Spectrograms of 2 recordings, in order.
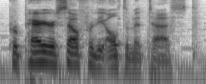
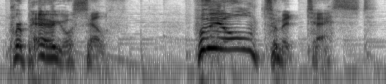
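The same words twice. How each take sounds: First: It is said plainly, as an ordinary question. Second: It is said dramatically, imitating a character's voice. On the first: The speaker calls it wrong. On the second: The speaker calls it right.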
